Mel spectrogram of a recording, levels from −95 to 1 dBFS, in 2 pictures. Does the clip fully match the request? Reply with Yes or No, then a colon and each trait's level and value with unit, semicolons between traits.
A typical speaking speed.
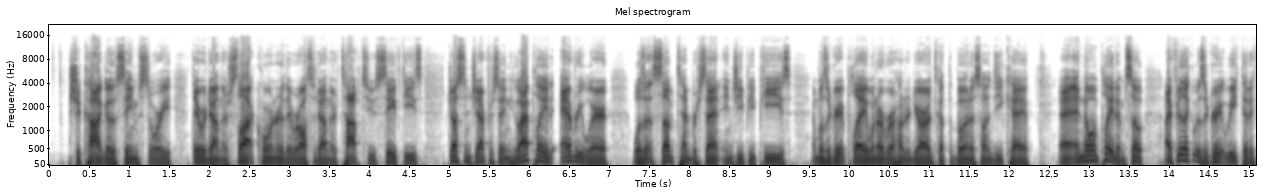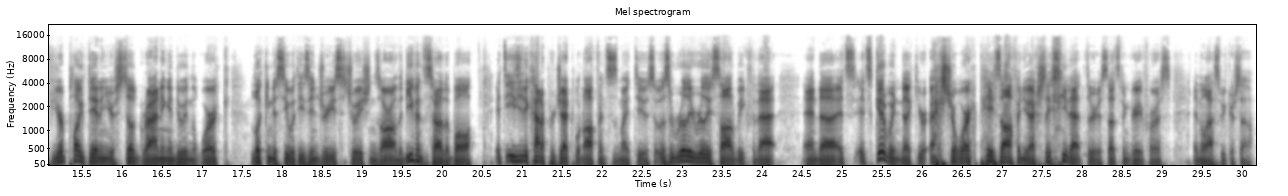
No: fast, 270 wpm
